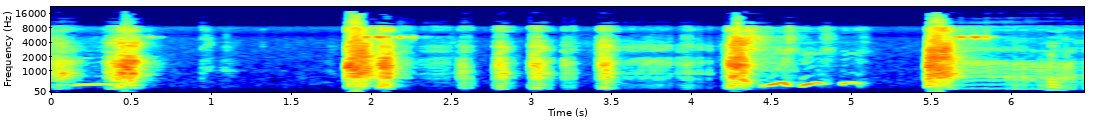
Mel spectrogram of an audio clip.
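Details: Shih Tzu guarding a TV remote it holds hostage, growling and snarling in rough bursts with sharp barks, some short wavering whines, and a person speaking and laughing between.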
